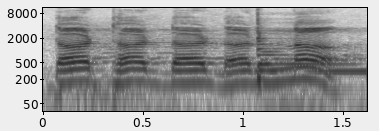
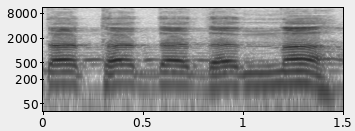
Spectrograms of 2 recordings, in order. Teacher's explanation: ट ठ ड ढ न दाताशी संबंध नाही त थ द धन दाताशिवाय उच्चार नाही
